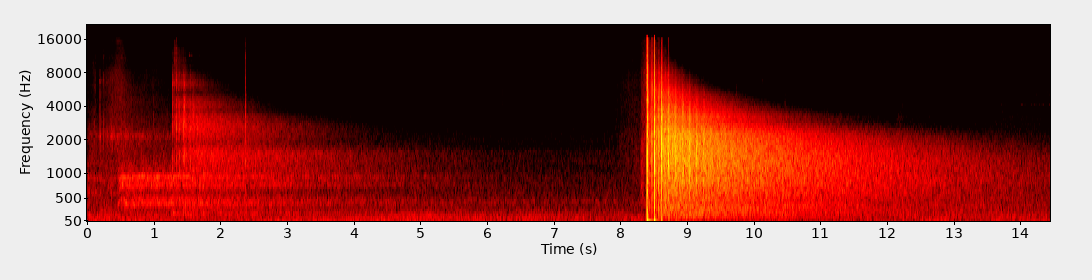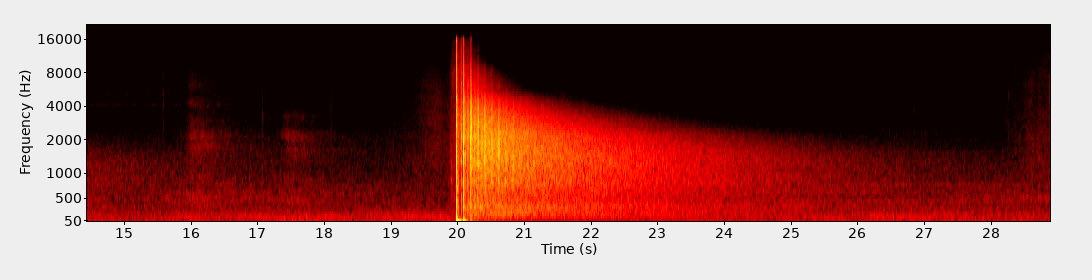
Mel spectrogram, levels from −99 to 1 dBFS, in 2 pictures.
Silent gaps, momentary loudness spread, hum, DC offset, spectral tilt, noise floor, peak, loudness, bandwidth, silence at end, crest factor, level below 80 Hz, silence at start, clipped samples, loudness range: none; 31 LU; none; under 0.1%; -2 dB/octave; -70 dBFS; -2 dBFS; -27 LUFS; 16 kHz; 5.9 s; 34 dB; -48 dBFS; 1.25 s; under 0.1%; 26 LU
